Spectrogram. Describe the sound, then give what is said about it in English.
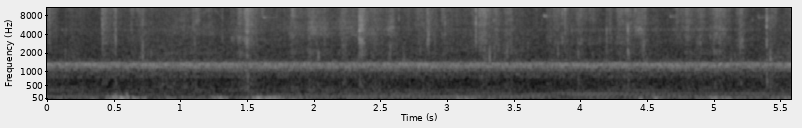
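A chorus of 17-year cicadas, which show up every 17 years, drones as a steady, unbroken high-pitched hum with a static-like quality, while soft, irregular low thumps and patters sound beneath it. No one speaks. “That sound, which hopefully the background music isn't covering over, so I may or may not add background music this time, is the sound of the 17-year cicada.”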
